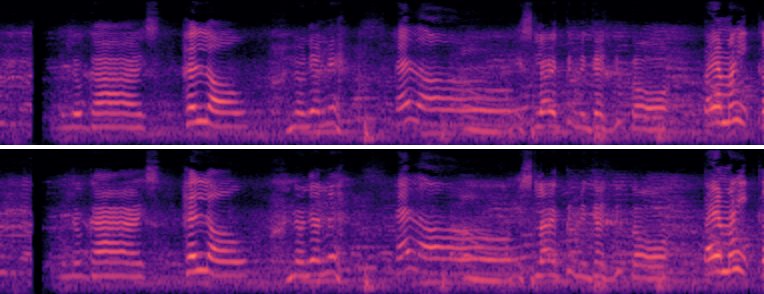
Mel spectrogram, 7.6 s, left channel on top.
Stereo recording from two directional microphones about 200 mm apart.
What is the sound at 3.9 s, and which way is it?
A child's voice, centre (ahead or behind).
